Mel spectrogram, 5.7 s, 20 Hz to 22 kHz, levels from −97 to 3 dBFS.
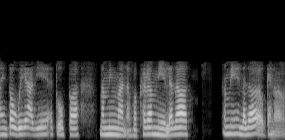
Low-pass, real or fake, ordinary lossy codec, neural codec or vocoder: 3.6 kHz; fake; MP3, 24 kbps; codec, 16 kHz, 1 kbps, X-Codec, WavLM features, trained on Multilingual LibriSpeech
